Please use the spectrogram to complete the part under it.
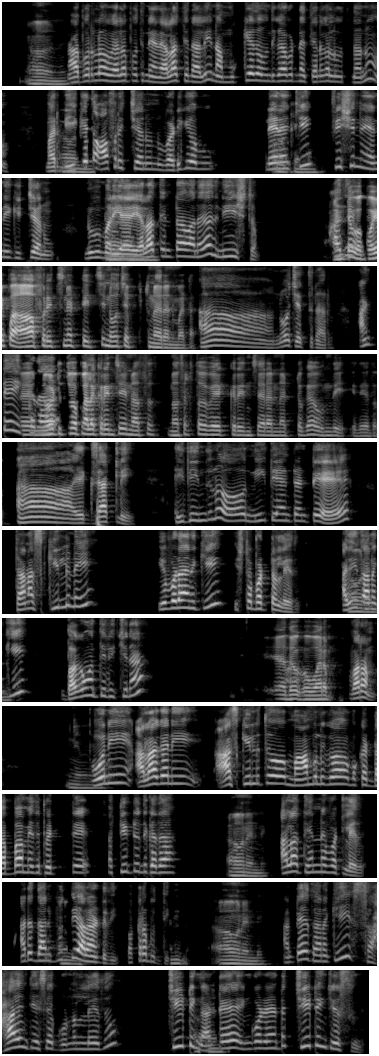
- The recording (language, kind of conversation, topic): Telugu, podcast, మీరు కుటుంబ విలువలను కాపాడుకోవడానికి ఏ ఆచరణలను పాటిస్తారు?
- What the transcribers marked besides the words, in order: tapping; in English: "ఫిష్ష్‌నే"; in English: "నో"; in English: "నో"; in English: "ఎగ్జాక్ట్‌లీ"; in English: "స్కిల్ల్‌ని"; other background noise; in English: "చీటింగ్"; in English: "చీటింగ్"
